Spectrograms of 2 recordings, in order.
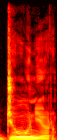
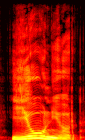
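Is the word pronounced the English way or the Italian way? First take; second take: English; Italian. First: It is pronounced with English-style sounds. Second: It is pronounced with Italian, Latin-style sounds. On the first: The speaker calls it wrong. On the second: The speaker calls it right.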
